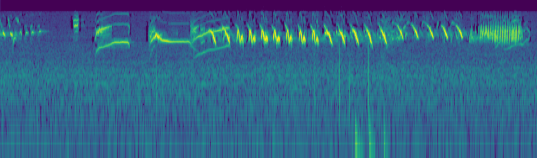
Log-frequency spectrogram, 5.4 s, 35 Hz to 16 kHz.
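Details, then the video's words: Singing goldfinch–canary hybrid (yellow isabella canary parent) outdoors in a winter field, 11 January 2015: a few separate whistled and slurred notes, then a long even trill of about twenty rapid chirps ending in a buzzy burst. "Прослушка гибрида щегла"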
